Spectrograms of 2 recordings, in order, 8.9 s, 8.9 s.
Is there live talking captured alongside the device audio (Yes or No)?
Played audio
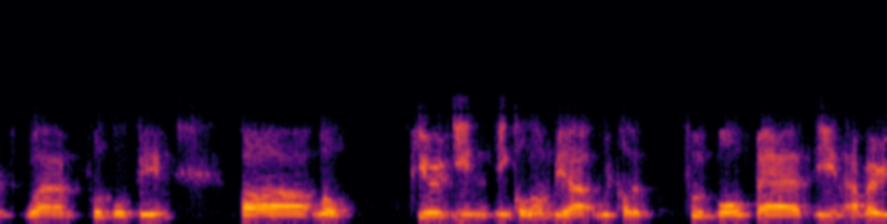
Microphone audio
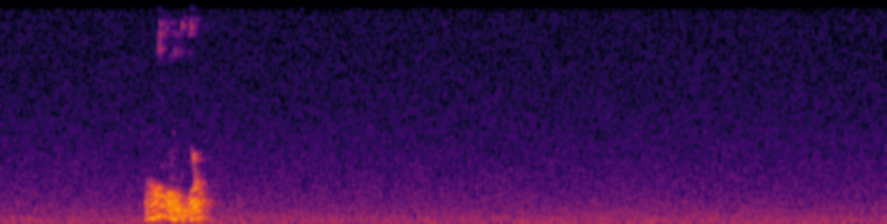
Yes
